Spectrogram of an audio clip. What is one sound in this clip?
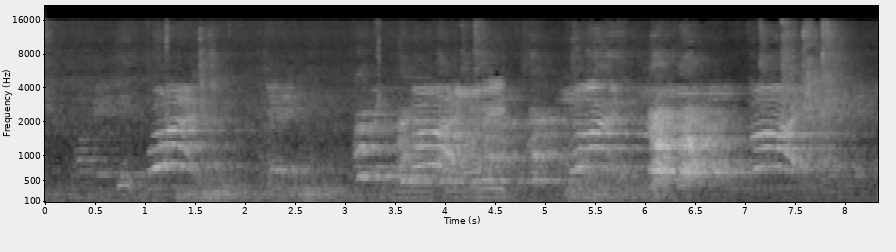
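A woman calls out excitedly to a dog.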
